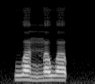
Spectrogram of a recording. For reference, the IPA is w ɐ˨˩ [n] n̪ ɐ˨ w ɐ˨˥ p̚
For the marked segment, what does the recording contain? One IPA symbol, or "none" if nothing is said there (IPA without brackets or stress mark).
n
